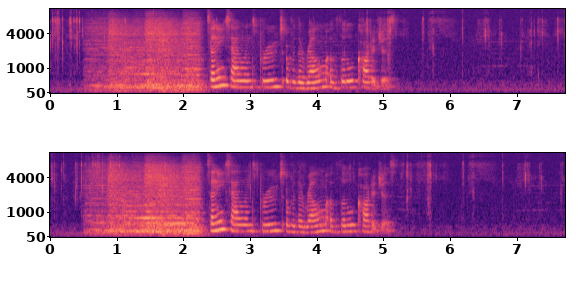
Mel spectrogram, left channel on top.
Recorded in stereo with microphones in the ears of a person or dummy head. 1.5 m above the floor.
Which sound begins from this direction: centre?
A woman speaking, at 2.4 s.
